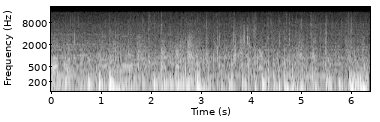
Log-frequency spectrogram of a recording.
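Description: Faint hooves of several horses clip-clopping irregularly on cobblestones, with quiet background music.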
